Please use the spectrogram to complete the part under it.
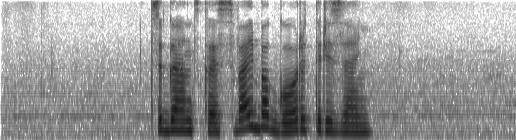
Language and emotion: Russian, neutral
